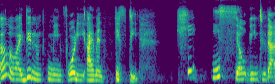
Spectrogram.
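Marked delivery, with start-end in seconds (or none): 0.0-2.8 put-on bragging, boastful show-off tone. Retelling how a character shows off: imitating someone showing off. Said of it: "Ilya is, you know, showing off, like".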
